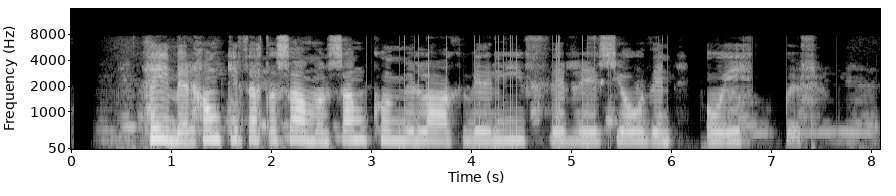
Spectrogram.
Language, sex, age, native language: Icelandic, male, 12, Icelandic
